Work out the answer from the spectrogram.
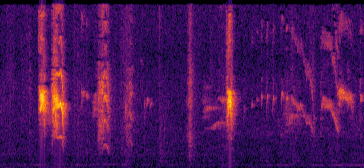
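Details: Sogon male calling as a lure to spur singing: a few loud sharp high chips, a buzzy note, then soft thin whistled slurs sliding up and down.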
